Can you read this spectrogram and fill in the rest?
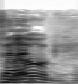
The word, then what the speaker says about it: Moog: It's Moog. It's pronounced Moog. – Is it pronounced Moog, really? – It is pronounced Moog.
